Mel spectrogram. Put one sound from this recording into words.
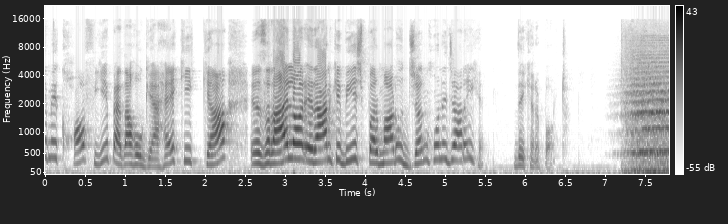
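A young woman speaks clearly into a microphone, reading out news.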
